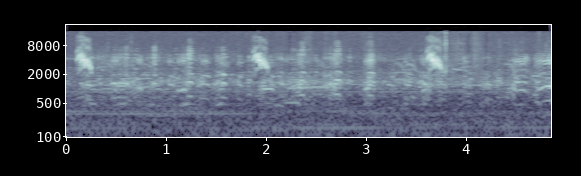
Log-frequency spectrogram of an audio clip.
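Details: Osprey recorded in Charlo, Montana, USA, 2017, giving three high, down-slurred whistled chirps spaced roughly every 1.7 seconds, with a soft noisy background between them.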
